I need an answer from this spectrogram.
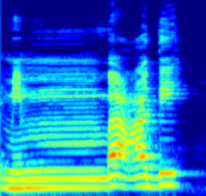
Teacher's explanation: نون ساکن کے بعد با آ رہی ہے، نون ساکن کے بعد جب بھی با آئے گی تو وہاں پر چھوٹی سی میم لکھی ہوتی ہے، نون ساکن کی آواز کو میم سے بدل کر غنے کے ساتھ ادا کیا جاتا ہے، اسے اقلاب کا قاعدہ کہتے ہیں، جیسے من بعدی۔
